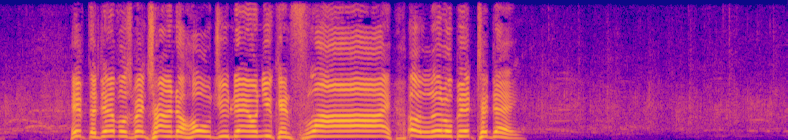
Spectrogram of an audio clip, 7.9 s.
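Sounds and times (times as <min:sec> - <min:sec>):
audience clapping: 0:00.0 - 0:01.5, 0:04.0 - 0:07.8
speech: 0:00.7 - 0:05.3.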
